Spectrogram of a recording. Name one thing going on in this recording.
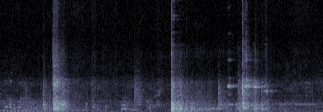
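A metal gate creaks and clangs shut.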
